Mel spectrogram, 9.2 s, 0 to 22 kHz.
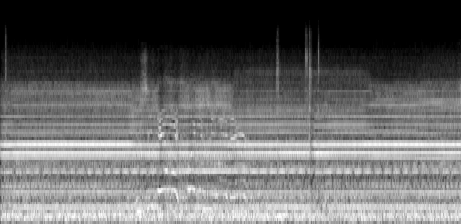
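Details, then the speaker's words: Monarch 10EE lathe three-phase motor-generator DC variable-speed spindle drive running, speed changed: loud steady drone with high whine and rough undertone; worn motor-generator bearings needing replacement. "it's louder in hell because it's got those bearings that need to be replaced in that motor generator so bear with the noise"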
